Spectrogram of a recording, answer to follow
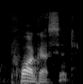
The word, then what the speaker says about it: Paget: me out pet pet which where's the W first or second syllable first Paget got it okay who are the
